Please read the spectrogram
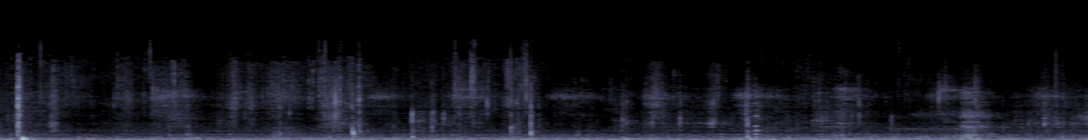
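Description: Hand turning a chicken leg in a ceramic bowl of beaten egg wash: soft wet squelches and scattered small clicks, with one sharp knock at the very start.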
